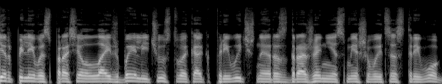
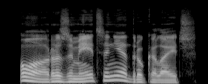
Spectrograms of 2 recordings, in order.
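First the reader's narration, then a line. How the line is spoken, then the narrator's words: Calm reply. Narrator (Russian): спокойно ответил Дэниел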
